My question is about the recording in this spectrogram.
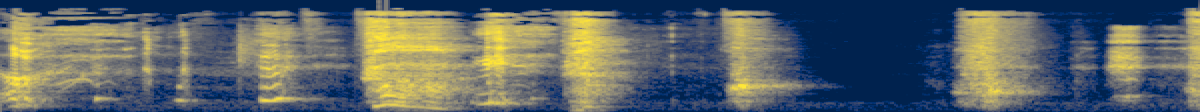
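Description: Human laughter in a series of short bursts, one with a falling pitch, broken off by a pause of most of a second just after the middle.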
